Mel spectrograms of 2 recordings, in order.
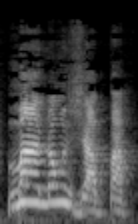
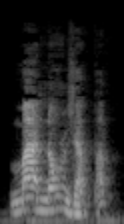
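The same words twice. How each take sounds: First: Manon japa called out slowly and louder, stress on Manon. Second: Said in the usual way. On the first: Shown as a demonstration. (appel lent et appuyé sur Manon) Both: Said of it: "on fait le japa".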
